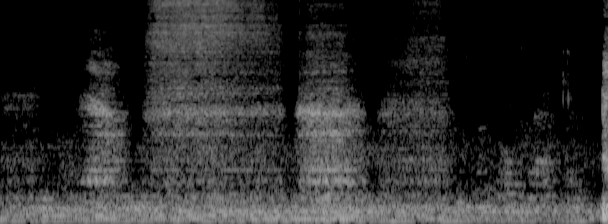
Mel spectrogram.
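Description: A woman's faint breathing as she peels an adhesive bandage off a sore arm: a short breath about a second in, then a longer hissing breath out, and another short breath soon after.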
